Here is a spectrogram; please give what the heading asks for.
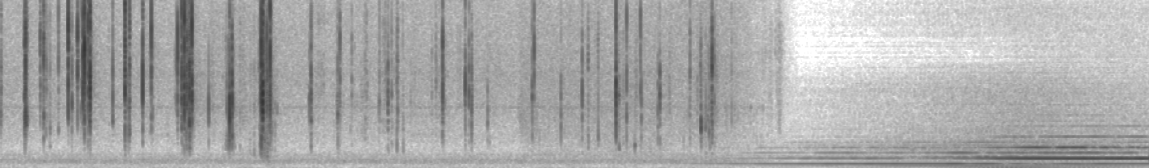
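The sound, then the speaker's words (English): Crinkling of a chocolate wrapper as it is unwrapped in a chocolate advertisement: many sharp, crisp crackles for about seven seconds, then a soft, steady tonal background takes over. “In this ad for Dove Chocolate in China, a woman crinkles a chocolate wrapper, unwraps it, and then pops a piece into her mouth.”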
